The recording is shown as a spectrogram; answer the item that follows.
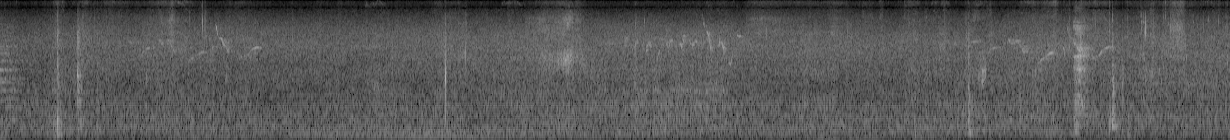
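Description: Steady outdoor background with a low engine-like hum through the middle, and a few light knocks and rustles as a magnet-fishing rope is hauled in by hand, the knocks coming closer together near the end.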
